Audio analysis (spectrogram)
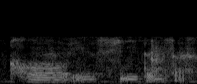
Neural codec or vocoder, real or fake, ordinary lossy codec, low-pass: codec, 24 kHz, 6 kbps, HILCodec; fake; none; 3.6 kHz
